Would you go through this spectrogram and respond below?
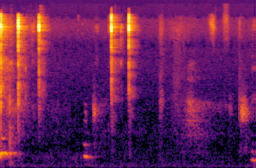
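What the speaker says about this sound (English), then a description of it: "And a pair of foldable scissors." A pair of foldable rose gold scissors is handled up close and gives off several sharp metallic clicks and snips in uneven bursts. Faint rustles come between them in a quiet room.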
